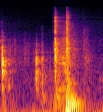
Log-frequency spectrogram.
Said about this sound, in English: Close the door, please.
